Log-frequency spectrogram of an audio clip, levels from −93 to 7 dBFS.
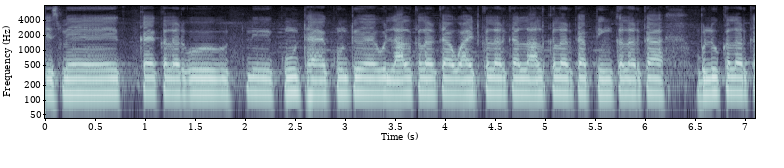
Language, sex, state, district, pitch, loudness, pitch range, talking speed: Hindi, male, Bihar, West Champaran, 135 Hz, -13 LUFS, 130-135 Hz, 185 wpm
